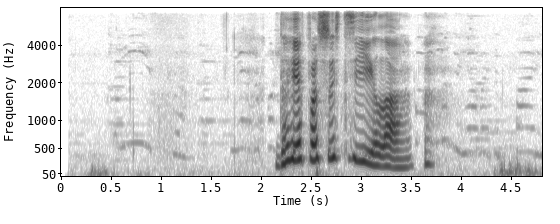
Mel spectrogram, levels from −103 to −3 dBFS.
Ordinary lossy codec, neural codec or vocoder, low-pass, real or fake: none; none; 7.2 kHz; real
